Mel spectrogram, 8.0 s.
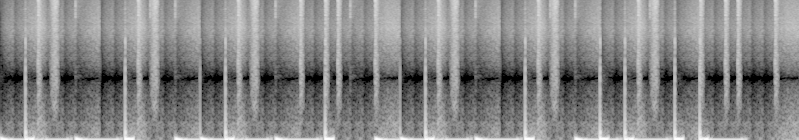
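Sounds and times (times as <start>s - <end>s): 
composite beat: 0.0s - 7.9s.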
